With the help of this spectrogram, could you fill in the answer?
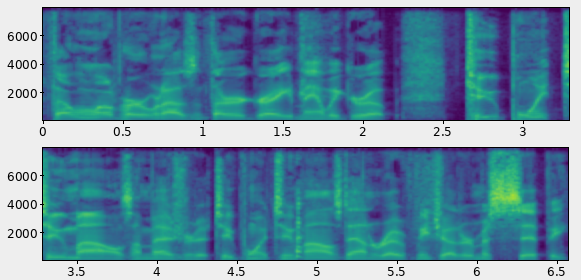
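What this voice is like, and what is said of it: Strong Southern American accent. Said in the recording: “My accent is definitely a lot stronger living with her ... a Southern accent”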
